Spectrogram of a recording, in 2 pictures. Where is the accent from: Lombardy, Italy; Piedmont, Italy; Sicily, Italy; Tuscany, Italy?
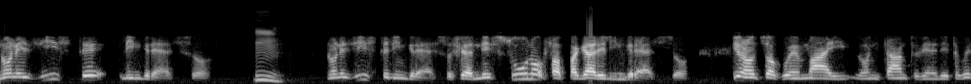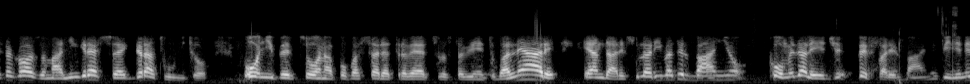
Tuscany, Italy; Io le parlo da toscano, che in Toscana, in Viareggio, in Versilia, ma in Toscana in generale abbiamo ogni tipo di offerta.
